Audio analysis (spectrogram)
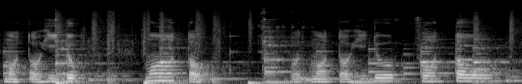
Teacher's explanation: vokal O masih berada pada posisi madia namun ia kini pada posisi yang sedikit ke atas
